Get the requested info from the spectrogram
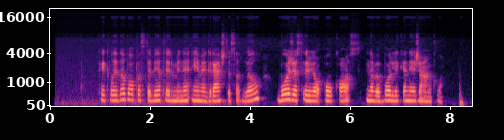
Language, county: Lithuanian, Šiauliai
